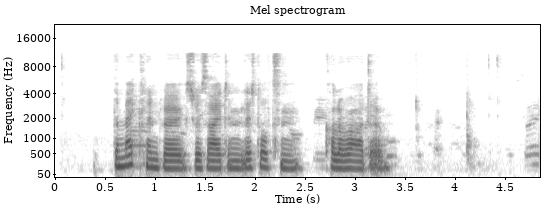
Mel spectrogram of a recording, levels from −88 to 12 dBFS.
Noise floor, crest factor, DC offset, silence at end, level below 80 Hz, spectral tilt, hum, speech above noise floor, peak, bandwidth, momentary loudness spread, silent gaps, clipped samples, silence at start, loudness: -67 dBFS; 16 dB; under 0.1%; 0 s; -64 dBFS; -7 dB/octave; none; 40 dB; -14 dBFS; 11.5 kHz; 7 LU; none; under 0.1%; 0.6 s; -28 LUFS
